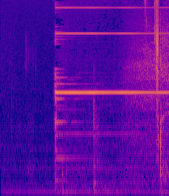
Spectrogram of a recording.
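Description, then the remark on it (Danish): A text message notification: a bright electronic chime sounds suddenly, its clear tones ringing on and sustaining while a couple of quick soft taps follow, with no one speaking. “Så kommer der en sms.”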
